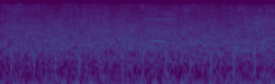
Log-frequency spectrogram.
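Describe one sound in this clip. Footsteps run quickly along a street.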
